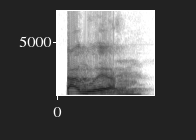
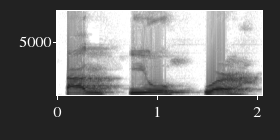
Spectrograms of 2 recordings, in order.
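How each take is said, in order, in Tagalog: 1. Parang 'Tagwer' ang bigkas sa pangalan. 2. Parang 'Tag Heuer' ang bigkas sa pangalan. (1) "Ang iba naman" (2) "ang tama pong pagbasa dyan at pronunciation po niyan"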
